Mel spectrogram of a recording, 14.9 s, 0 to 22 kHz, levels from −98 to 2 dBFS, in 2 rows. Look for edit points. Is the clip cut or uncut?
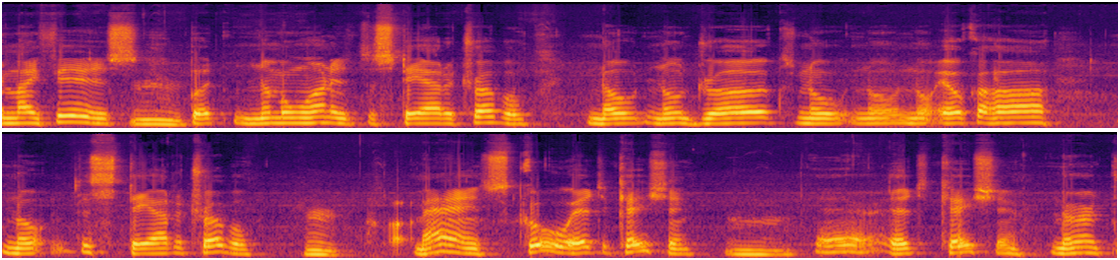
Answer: uncut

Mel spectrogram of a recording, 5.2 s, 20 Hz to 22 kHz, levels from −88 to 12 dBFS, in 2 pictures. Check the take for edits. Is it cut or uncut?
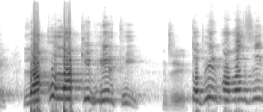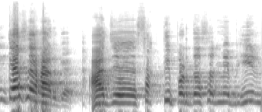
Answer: uncut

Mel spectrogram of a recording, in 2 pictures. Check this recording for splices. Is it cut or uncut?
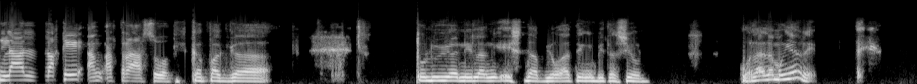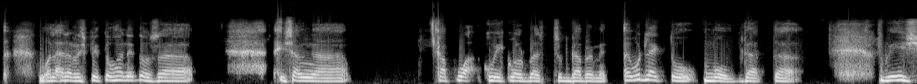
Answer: cut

